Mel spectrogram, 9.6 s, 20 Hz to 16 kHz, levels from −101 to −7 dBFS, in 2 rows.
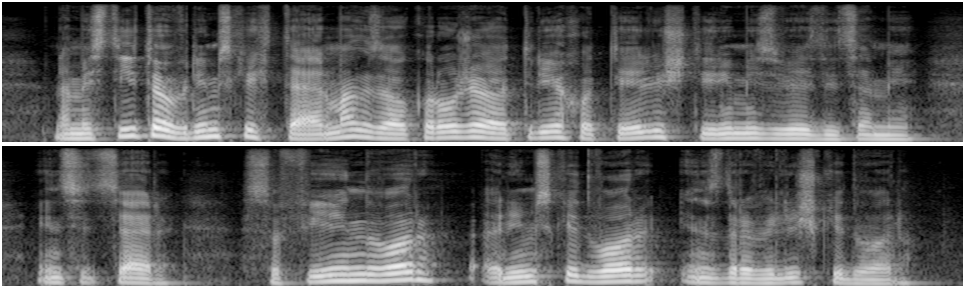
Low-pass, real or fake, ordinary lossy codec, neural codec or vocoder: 14.4 kHz; real; none; none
